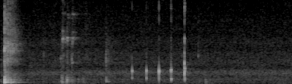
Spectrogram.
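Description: Metal tools clink against each other as they are picked up.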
